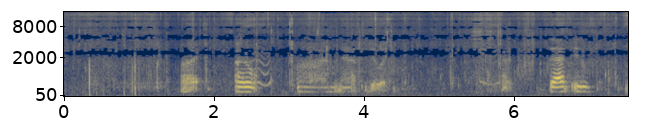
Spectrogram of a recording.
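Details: Squealing cries from freshly born Wheaten Terrier by Shiba Inu mix puppies, short wavering high whines in bursts, two louder yelps standing out, while a person's voice talks over the litter.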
